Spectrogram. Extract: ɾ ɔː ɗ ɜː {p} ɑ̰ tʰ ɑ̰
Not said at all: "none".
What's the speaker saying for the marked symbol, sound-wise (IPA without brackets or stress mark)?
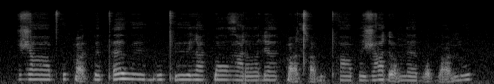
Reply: k͡p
